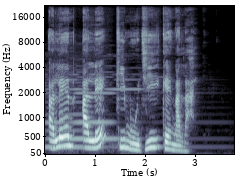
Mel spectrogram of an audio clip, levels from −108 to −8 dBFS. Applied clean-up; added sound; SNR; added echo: classical method log-MMSE.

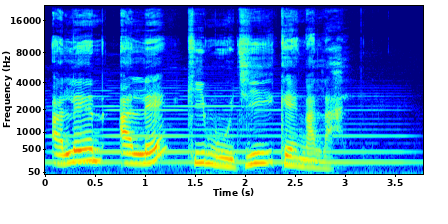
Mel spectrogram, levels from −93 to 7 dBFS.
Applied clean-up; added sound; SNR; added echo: none; Bowed string instrument; 15 dB; none.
